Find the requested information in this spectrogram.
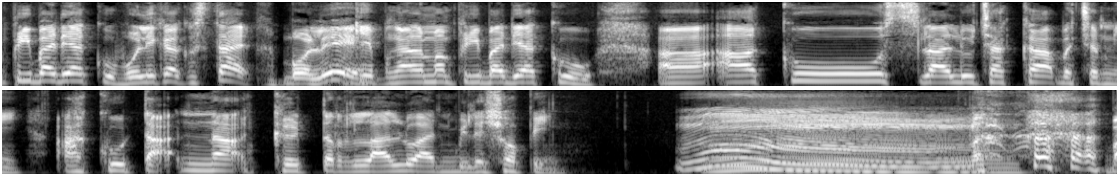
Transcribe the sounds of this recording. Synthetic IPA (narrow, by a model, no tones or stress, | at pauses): pəɾibadiakubolɛhkak̬ust̪at̪̚bolɛokepəŋalamãnpɾibadiakuəʔakusəlalut͡ʃakap̚mat͡ʃamniʔakut̪a̰ʔnã̰ʔkət̪ərlaluanbilaʃɔpɪŋ̩ | b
